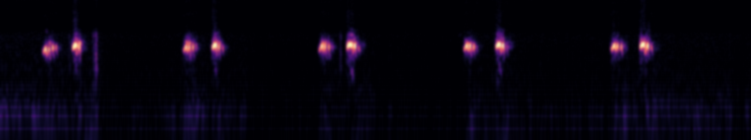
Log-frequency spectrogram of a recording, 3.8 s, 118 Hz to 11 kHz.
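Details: Five evenly spaced pairs of short, high, clipped notes from a female common quail calling at night, roughly one pair every 0.7 seconds in quiet surroundings.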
